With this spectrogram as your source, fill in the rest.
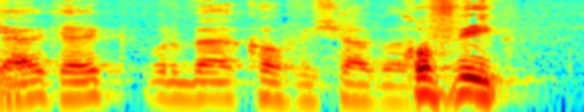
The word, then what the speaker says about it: Kofi: Normally, a lot of people spelling different, but we spell it in our way in the Ghana, so it's KOFI. So not coffee, not the black coffee that I'm drinking.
